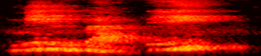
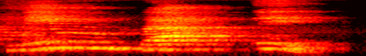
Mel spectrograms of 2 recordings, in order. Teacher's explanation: Apabila ada nun sukun atau tanwin bertemu dengan huruf ba, maka dibaca dengan iqlab. Hukum bacanya iqlab, yaitu diganti dengan huruf mim. Contohnya min bakti dibaca mim bakti, ya.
